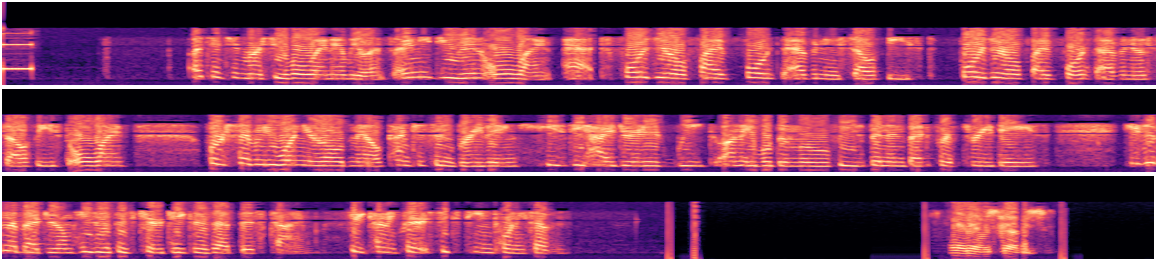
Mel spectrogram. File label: Oelwein Ambulance, dispatch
